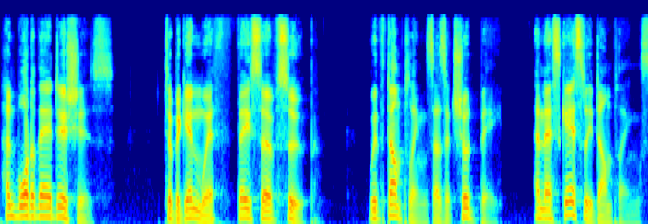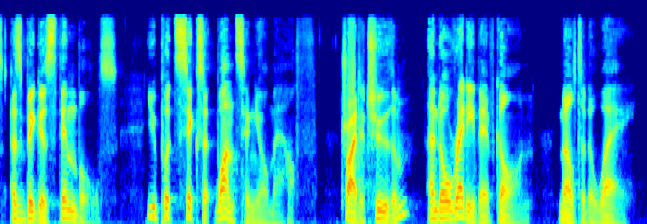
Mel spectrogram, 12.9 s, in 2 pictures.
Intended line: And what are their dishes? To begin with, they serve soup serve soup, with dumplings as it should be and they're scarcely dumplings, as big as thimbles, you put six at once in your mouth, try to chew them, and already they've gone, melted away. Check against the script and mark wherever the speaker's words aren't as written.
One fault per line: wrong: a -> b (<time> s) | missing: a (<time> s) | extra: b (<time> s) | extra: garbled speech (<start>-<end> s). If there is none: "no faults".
missing: serve soup (3.1 s)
